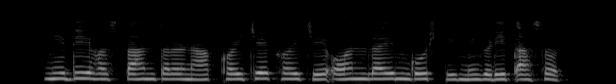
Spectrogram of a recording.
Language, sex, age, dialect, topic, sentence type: Marathi, female, 25-30, Southern Konkan, banking, question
